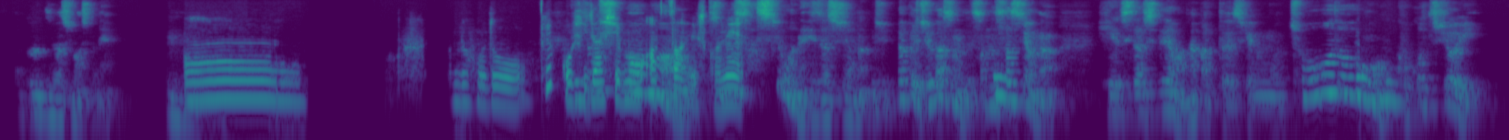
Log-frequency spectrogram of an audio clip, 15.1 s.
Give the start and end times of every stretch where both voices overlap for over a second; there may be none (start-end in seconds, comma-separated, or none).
5.7-7.4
